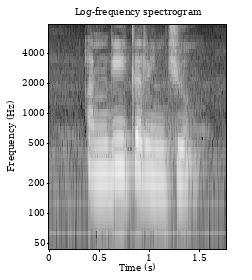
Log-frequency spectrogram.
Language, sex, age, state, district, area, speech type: Telugu, female, 18-30, Andhra Pradesh, Guntur, urban, read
